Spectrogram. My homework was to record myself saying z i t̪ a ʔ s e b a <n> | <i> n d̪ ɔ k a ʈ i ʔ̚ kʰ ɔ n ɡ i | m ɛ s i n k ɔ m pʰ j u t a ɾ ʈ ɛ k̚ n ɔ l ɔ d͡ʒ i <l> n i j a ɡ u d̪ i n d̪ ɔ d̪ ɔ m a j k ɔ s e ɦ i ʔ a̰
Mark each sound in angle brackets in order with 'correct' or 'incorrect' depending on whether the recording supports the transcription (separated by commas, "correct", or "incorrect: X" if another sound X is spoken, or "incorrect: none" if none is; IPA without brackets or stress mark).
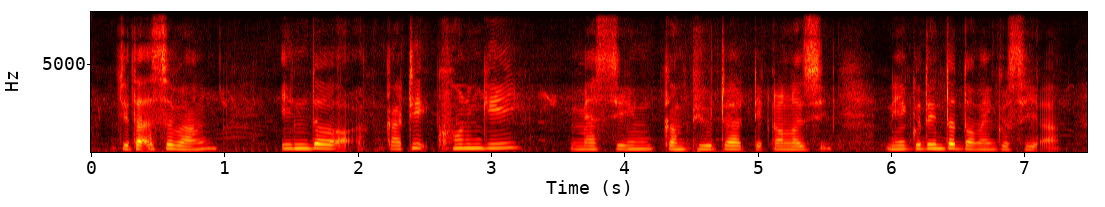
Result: incorrect: ŋ, correct, incorrect: none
